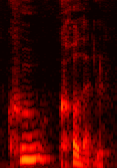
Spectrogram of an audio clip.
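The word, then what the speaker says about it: Cú Chulainn: If you are trying to say the Kellhound's battle armour, it's Cú Cullen. Cú like a pigeon, Cullen like the name.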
